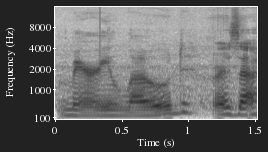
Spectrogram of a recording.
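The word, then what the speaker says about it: Mari Lwyd: And it reminds me of, like, Mary Lode. Or is that how it's pronounced? Yeah, Mary Lode.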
